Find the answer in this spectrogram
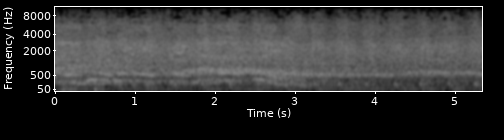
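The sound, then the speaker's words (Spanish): A packed crowd at the Calderón stadium roars in a sustained ovation as Antoine Griezmann is substituted off and Fernando Torres comes on, thousands of voices cheering and clapping in a dense, steady wash of noise that stays loud throughout. “Se retira Antoine Griezmann para el que el Calderón se levanta y ovaciona de esta manera.”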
